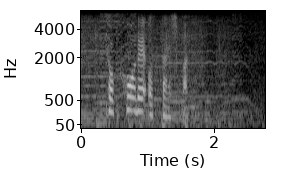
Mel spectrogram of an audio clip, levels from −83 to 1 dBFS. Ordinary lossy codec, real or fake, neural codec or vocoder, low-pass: Opus, 16 kbps; real; none; 5.4 kHz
